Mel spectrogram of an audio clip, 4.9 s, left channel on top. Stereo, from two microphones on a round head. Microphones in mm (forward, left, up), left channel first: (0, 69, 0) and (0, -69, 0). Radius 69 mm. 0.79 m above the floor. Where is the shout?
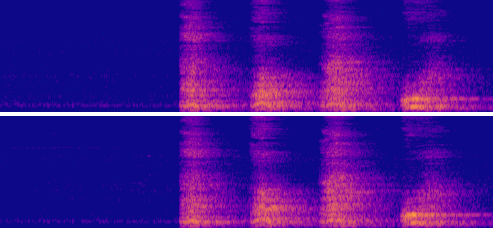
10° left (ahead or behind), 0.7 m; by 4.4 s 60° right (ahead or behind), 1.7 m.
